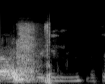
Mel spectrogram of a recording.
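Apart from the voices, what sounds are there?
sneeze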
